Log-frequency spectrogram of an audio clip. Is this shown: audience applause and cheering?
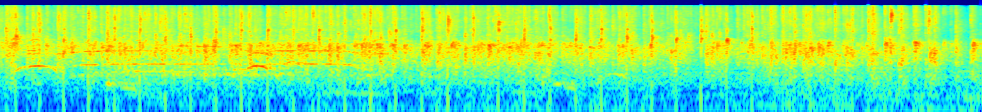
yes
